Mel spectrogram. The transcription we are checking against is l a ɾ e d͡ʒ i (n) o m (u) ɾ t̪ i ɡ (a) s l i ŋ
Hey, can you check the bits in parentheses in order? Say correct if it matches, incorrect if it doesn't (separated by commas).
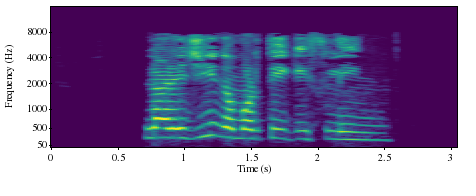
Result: correct, incorrect, incorrect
